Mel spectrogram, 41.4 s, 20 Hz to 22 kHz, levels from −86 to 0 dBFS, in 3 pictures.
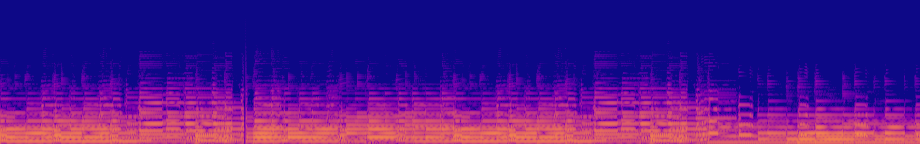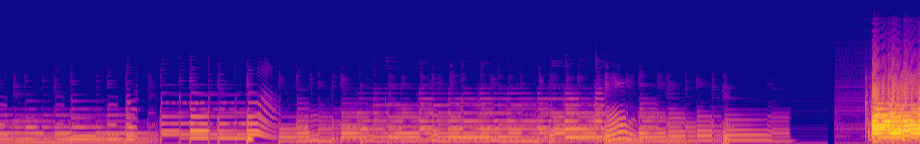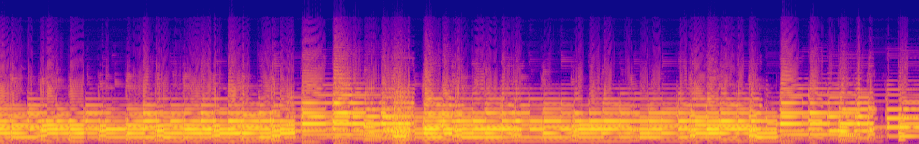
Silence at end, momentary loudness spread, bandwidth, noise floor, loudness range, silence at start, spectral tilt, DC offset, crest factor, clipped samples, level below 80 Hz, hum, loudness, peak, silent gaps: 0 s; 25 LU; 9.4 kHz; -56 dBFS; 24 LU; 0 s; -8 dB/octave; under 0.1%; 12 dB; 0.7%; -44 dBFS; none; -8 LUFS; 0 dBFS; 26.22-26.30 s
